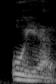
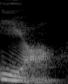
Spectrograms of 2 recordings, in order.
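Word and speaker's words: Oia: the cliff in it's spelled o i a Oya but you pronounce it e and um it's a steep cliff and the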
